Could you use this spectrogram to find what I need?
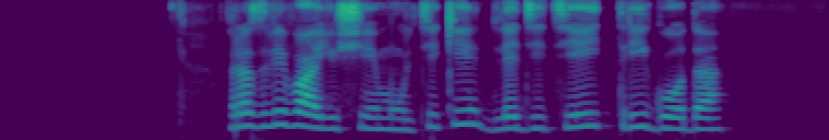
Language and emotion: Russian, neutral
